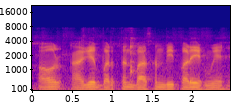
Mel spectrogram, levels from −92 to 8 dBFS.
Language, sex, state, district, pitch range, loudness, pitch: Hindi, female, Bihar, Araria, 95-105 Hz, -20 LUFS, 100 Hz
